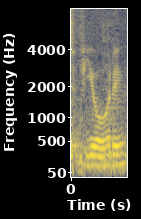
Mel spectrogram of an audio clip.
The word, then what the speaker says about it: Fiore: The Italian pronunciation of my name is Fiore.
